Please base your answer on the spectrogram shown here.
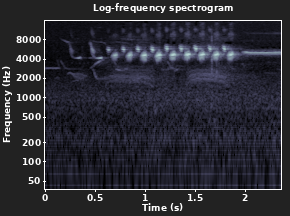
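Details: Yellowhammer morning song recorded on 9 May 2021: a rapid series of about a dozen evenly spaced, high, buzzy notes, ending in a longer drawn-out high note, with a faint background hiss.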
